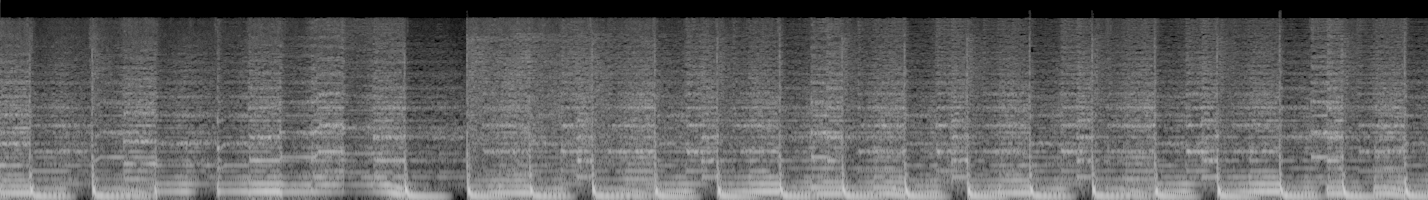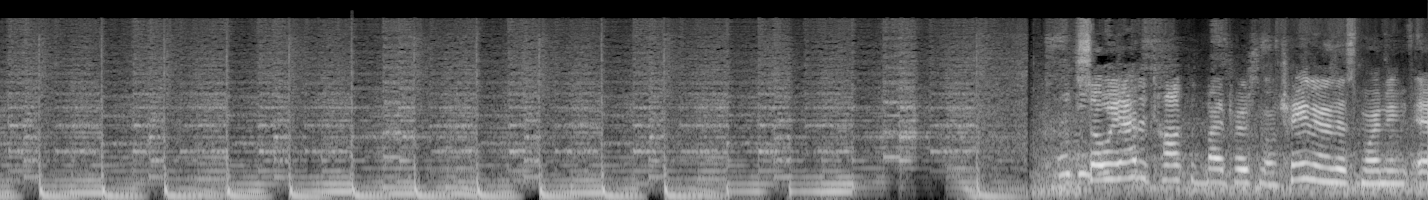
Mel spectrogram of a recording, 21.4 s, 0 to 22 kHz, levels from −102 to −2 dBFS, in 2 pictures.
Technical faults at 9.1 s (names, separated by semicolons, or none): none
